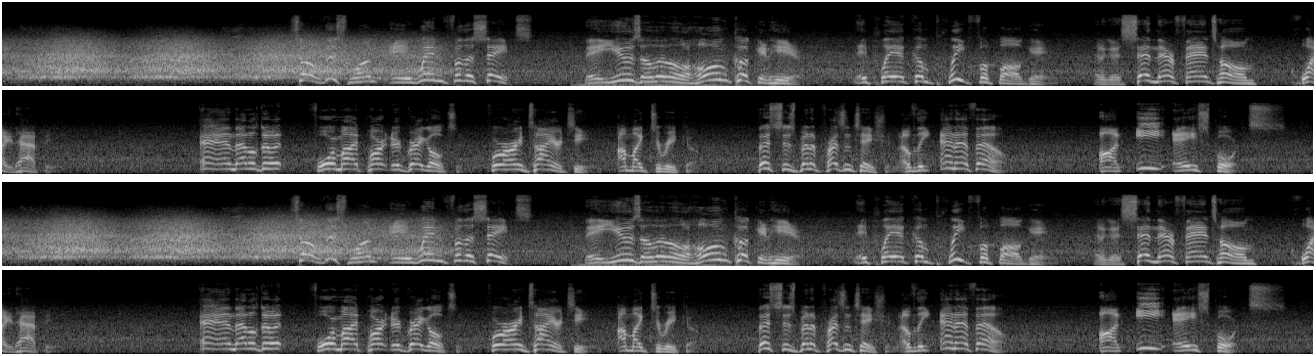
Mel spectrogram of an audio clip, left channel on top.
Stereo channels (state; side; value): identical; both; correlation 1.00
